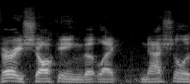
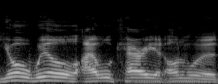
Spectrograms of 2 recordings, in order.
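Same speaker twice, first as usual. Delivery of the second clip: put-on slow, synthetic-sounding American accent; 4 semitones higher than usual. Describing a game's changed boss-fight ending, quoting the character in AI-generated American accent. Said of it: "with an A I-generated American accent".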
